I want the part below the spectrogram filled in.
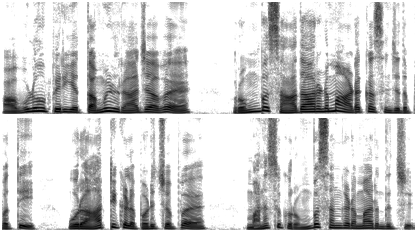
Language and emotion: Tamil, sad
